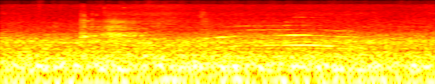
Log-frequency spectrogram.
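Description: Pet cat named Mina meows softly a couple of times at a distance, faint high calls barely rising above a steady background of gameplay noise and hiss.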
